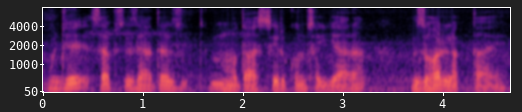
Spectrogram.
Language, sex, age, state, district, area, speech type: Urdu, male, 45-60, Maharashtra, Nashik, urban, spontaneous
